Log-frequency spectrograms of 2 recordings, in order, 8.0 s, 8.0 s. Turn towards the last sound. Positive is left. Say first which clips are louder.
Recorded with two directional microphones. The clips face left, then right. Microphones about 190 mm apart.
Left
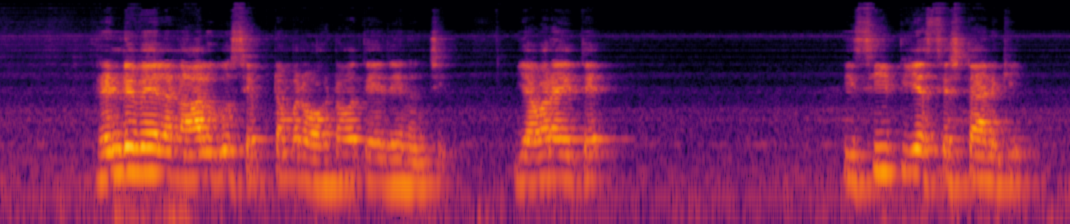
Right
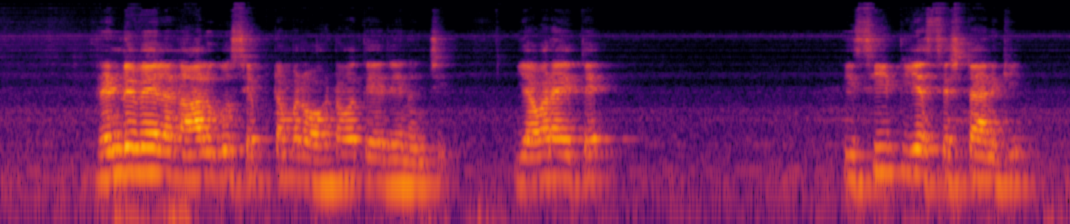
# left 1 dB
turn(degrees=10)  # may be behind; listen again after turning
